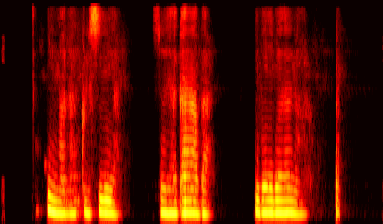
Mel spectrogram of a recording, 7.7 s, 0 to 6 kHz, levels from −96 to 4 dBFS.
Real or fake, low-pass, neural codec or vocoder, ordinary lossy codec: fake; 5.4 kHz; codec, 24 kHz, 0.9 kbps, WavTokenizer, medium music audio release; none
